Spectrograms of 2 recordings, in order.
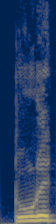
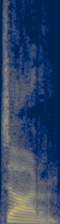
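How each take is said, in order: First: It begins with a t sound, like 'tooray'. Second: It begins with a ch sound, like 'cher'. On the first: The speaker calls it wrong. "টুরে কিন্তু না, অনেকেই ভুল করে টুরে উচ্চারণ করছো" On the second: The speaker calls it right. "But এর উচ্চারণটা হবে চার"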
